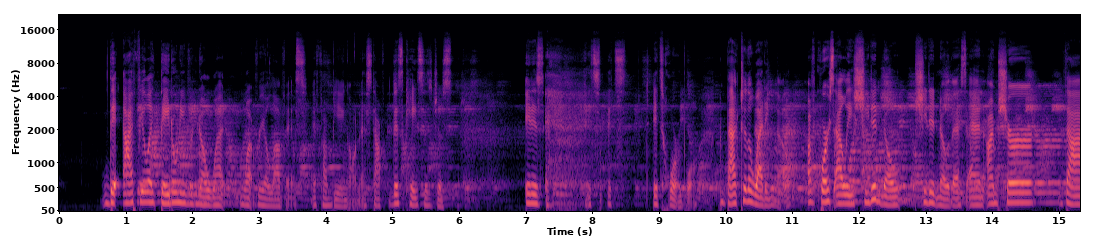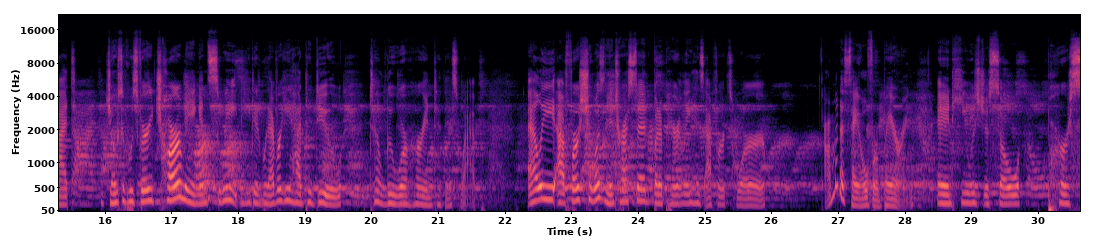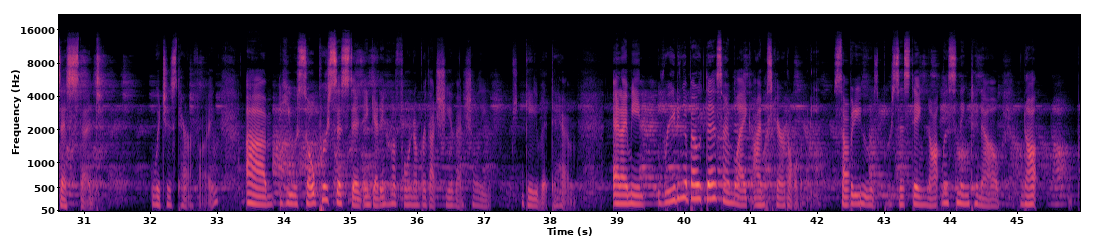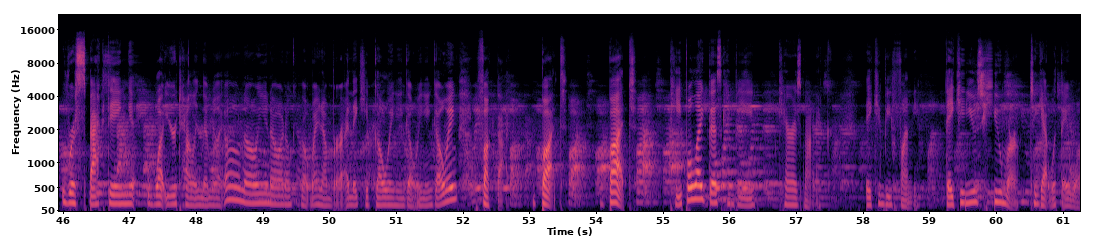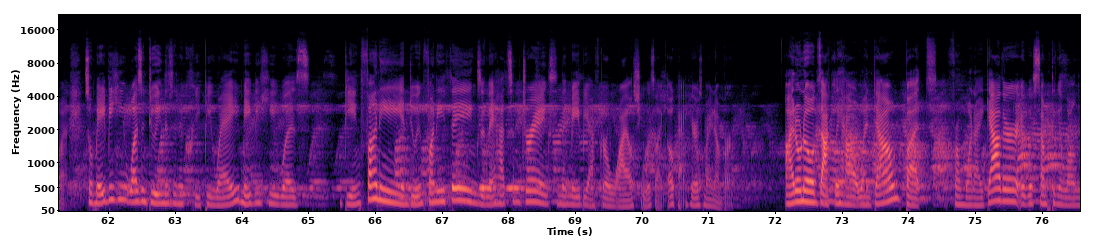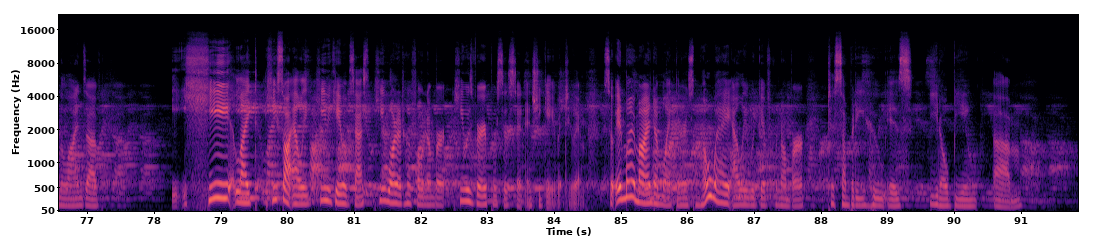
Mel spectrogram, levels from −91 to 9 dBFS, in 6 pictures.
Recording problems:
echo of what is said; strong; throughout; 390 ms later, 10 dB below the speech
choppy; very; from 42 to 44 s and from 58 s to 1:02; 13% of the speech affected

